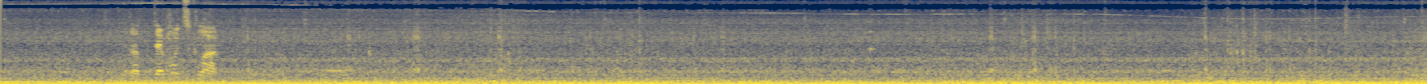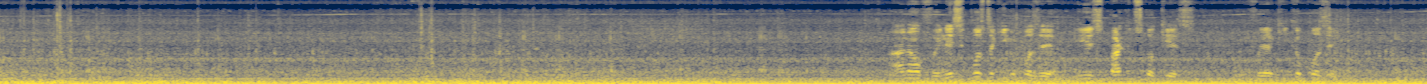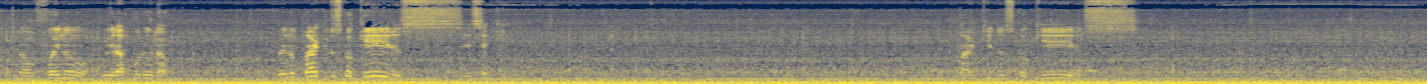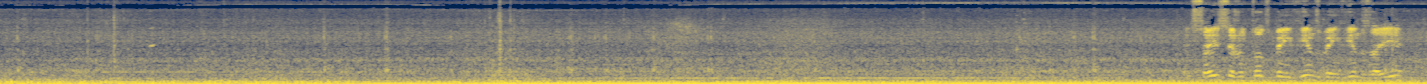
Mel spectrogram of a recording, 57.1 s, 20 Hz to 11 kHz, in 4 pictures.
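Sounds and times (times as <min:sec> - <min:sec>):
diesel engine droning: 0:00.0 - 0:57.0
road noise: 0:00.0 - 0:57.0.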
